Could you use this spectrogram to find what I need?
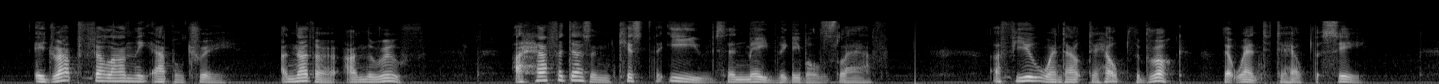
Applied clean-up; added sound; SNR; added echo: none; none; none; none.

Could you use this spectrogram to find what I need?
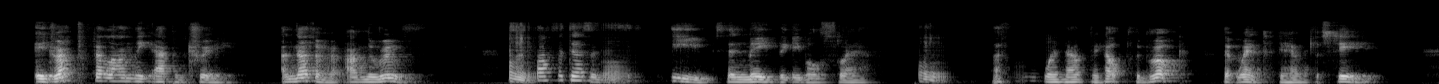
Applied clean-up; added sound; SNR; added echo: neural mask model DeepFilterNet 3.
